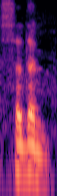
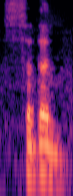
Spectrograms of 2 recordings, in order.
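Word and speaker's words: Southern: ದಕ್ಷಿಣದಲ್ಲಿ ಇರೋದ್ರಿಂದ ದಕ್ಷಿಣ ಮಹಾಸಾಗರ ಸದರ್ನ್ ಉಚ್ಚಾರಣೆ ಕೇಳಿಸಿಕೊಳ್ಳಿ ಸದನ್ ಸದನ್ ಓಷನ್ ಅಂತ ಹೇಳಿ ಕರೀಬೇಕು ಉಚ್ಚಾರಣೆ ಹಂಗೆ ಉತ್ತರದಲ್ಲಿ ಇರೋದು ಆರ್ಟಿಕ್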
